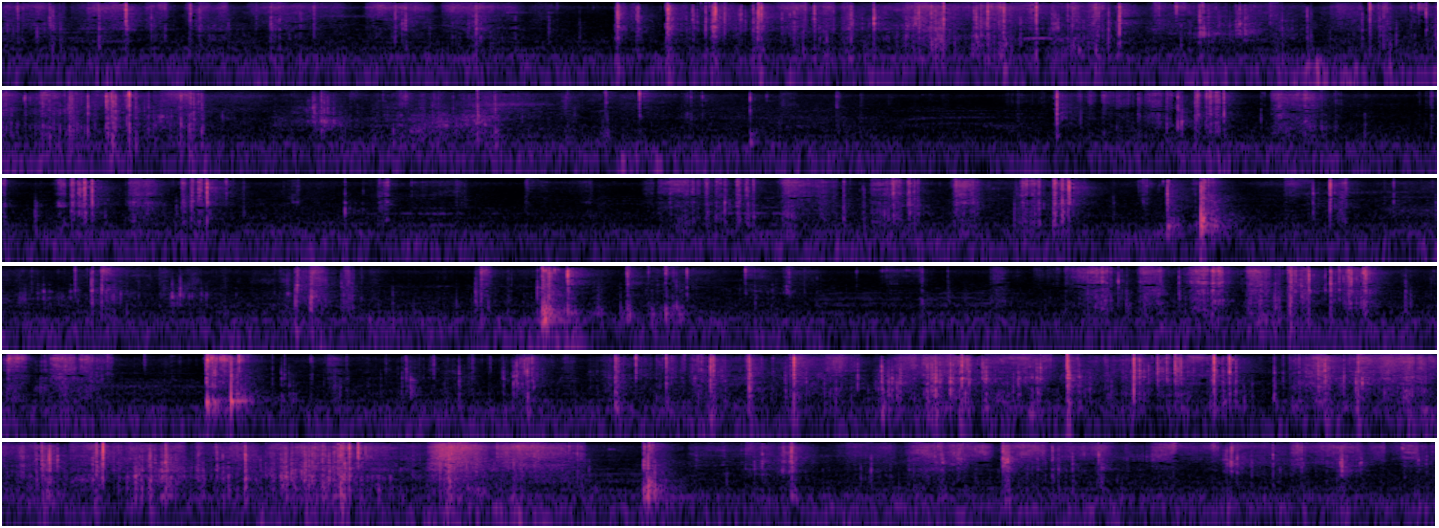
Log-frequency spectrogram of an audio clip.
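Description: Lined notebook paper being handled, rustling and crinkling, with scattered sharp crackles and snaps.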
